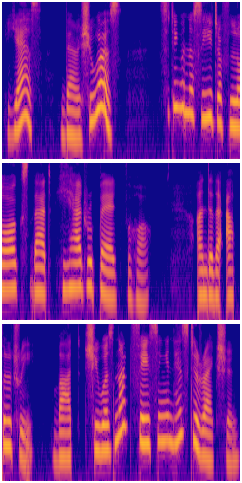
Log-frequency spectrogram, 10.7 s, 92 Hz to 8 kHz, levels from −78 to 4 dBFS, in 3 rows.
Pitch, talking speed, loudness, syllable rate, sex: 235 Hz, 155 wpm, -18 LUFS, 4.3 syllables/s, female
